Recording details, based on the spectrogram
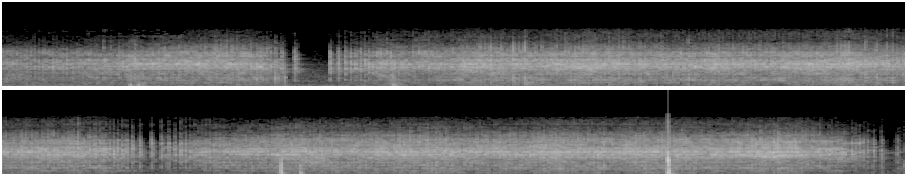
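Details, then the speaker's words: New BMX bike with a Demolition rolling hub: rapid bright ratcheting clicks run steadily with a few sharper snaps mixed in; a weird clicking noise whose source is still unknown. "all I got to do is figure out what's making the really really weird clicking noise when you can hear it"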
